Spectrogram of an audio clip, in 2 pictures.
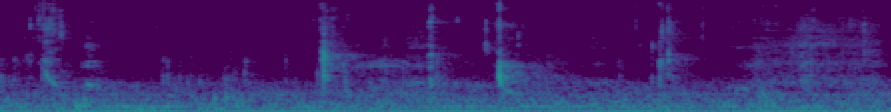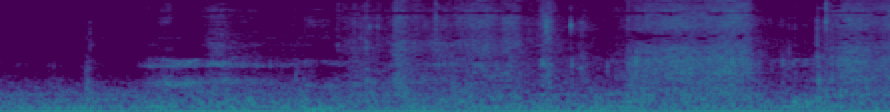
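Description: Faint close-up chewing of a bite of a croissant breakfast sandwich, with small wet mouth clicks. Near the end comes a soft rustle of a paper napkin wiped across the mouth.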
